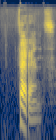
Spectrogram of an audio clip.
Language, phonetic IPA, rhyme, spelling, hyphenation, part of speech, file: Hungarian, [ˈfɛrɛnt͡s], -ɛnt͡s, Ferenc, Fe‧renc, proper noun, Hu-Ferenc.ogg
- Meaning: A male given name, equivalent to English Francis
